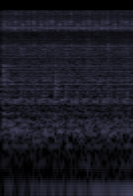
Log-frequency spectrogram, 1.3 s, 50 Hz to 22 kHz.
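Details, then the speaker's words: IBM PC 5150 hard drive during a diagnostic random seek test: busy, rapid chattering of head seeks with a squeaky edge over a steady whir; the drive works, but its seeks sound noisy. "I love that sound it's very squeaky uh head select"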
